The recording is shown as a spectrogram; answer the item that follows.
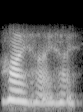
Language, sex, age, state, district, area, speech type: Assamese, female, 45-60, Assam, Kamrup Metropolitan, urban, conversation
